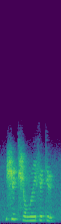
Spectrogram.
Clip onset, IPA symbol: ɕ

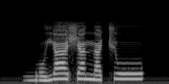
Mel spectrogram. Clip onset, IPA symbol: ɡ͡b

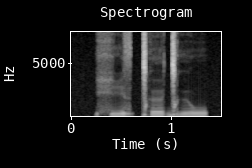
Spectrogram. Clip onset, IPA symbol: x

